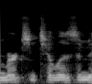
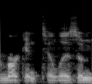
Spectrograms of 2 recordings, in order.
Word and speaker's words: mercantilism: be practiced in merchantalism remember the word merchantalism is merchant if you're a merchant um or mercantilism if you want to pronounce it that way also so a way to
